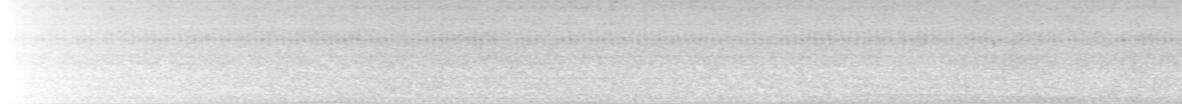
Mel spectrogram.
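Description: A small propeller plane's engine drones steadily, fading in at the start.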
